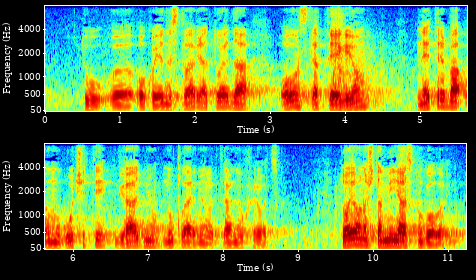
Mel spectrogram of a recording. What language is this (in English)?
Croatian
